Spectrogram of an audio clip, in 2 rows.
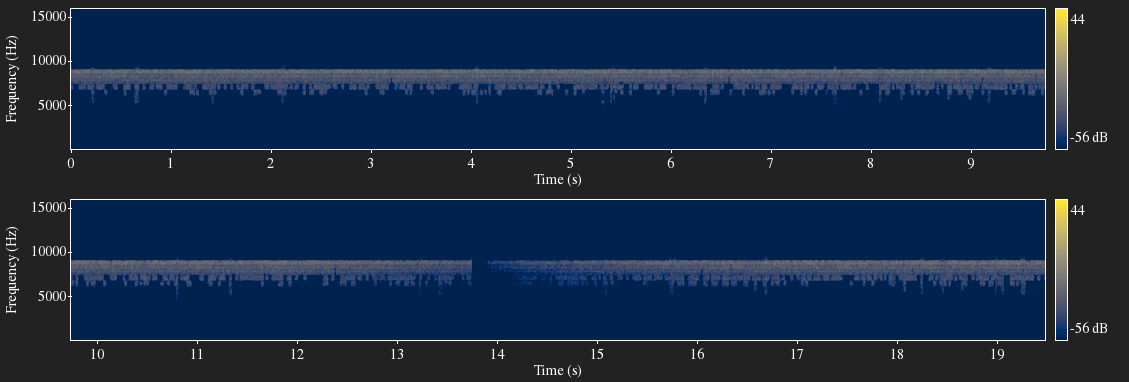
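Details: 애매부리, a conehead katydid, in a 2020 National Institute of Biological Resources recording from Korea: a continuous shrill buzz that drops out briefly near the fourteenth second, then swells back to full strength.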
